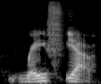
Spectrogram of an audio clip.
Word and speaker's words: Rafe: Alison: Yeah, it's Raphael Rafe.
